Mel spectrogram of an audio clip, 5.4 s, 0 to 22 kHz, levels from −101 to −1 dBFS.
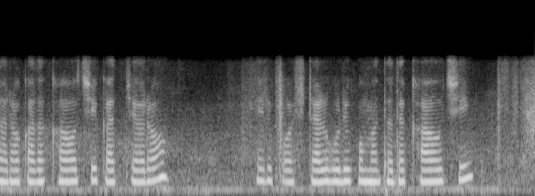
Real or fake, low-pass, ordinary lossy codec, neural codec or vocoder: fake; 7.2 kHz; Opus, 32 kbps; codec, 16 kHz in and 24 kHz out, 1 kbps, XY-Tokenizer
